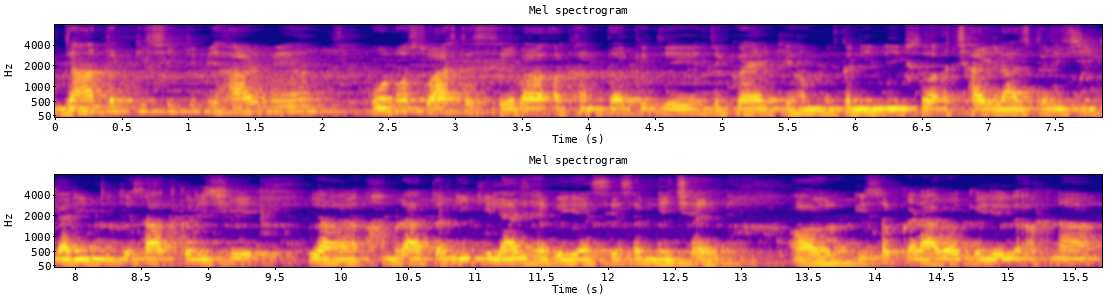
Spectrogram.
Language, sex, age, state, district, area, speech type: Maithili, male, 18-30, Bihar, Sitamarhi, urban, spontaneous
